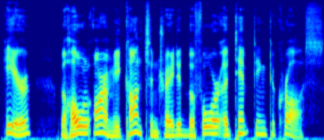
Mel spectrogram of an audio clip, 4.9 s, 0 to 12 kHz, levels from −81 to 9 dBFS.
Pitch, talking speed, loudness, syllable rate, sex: 140 Hz, 110 wpm, -20 LUFS, 4.4 syllables/s, male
